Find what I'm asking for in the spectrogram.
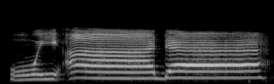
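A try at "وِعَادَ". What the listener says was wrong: Wi-nya panjang, semua panjang Itu bacanya panjang.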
